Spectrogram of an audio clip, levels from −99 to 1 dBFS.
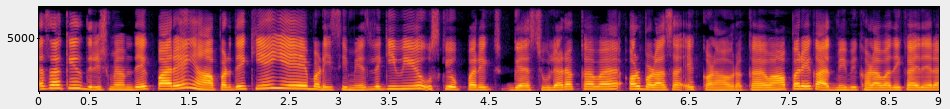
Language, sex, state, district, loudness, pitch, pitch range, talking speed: Hindi, female, Uttar Pradesh, Budaun, -17 LUFS, 215 Hz, 195-245 Hz, 295 wpm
